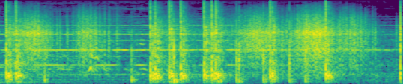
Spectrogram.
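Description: Aerial fireworks going off: an irregular run of about a dozen sharp bangs with crackling between them.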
